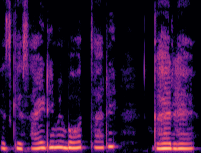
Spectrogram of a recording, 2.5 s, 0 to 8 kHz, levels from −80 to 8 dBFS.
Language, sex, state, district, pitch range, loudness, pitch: Hindi, female, Jharkhand, Palamu, 255-310 Hz, -14 LUFS, 270 Hz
